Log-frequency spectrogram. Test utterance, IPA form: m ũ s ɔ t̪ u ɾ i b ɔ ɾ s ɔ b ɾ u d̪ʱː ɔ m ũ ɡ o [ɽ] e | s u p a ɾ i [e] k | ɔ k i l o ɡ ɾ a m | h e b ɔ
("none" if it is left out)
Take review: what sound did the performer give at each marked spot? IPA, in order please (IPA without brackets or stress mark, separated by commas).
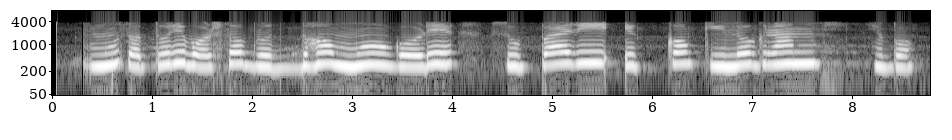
ɽ, e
